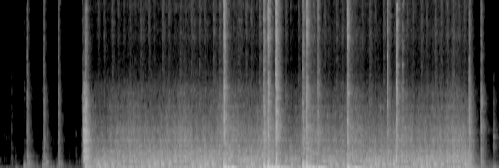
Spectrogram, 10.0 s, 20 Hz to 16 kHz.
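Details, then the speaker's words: 1970 Chevy C10 small-block, fuel poured into carburetor bowl to adjust timing: a few clicks, then long uneven crank that never catches; owner thinks it flooded. "I think I flooded it"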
